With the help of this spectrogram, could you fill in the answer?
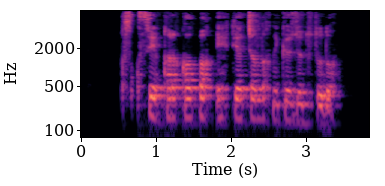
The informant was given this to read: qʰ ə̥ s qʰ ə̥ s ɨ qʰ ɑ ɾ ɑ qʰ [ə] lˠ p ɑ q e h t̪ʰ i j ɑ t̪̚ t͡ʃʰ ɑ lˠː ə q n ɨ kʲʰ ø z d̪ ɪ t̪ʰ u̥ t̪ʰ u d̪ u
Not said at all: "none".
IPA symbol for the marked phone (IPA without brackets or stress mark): ɑ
